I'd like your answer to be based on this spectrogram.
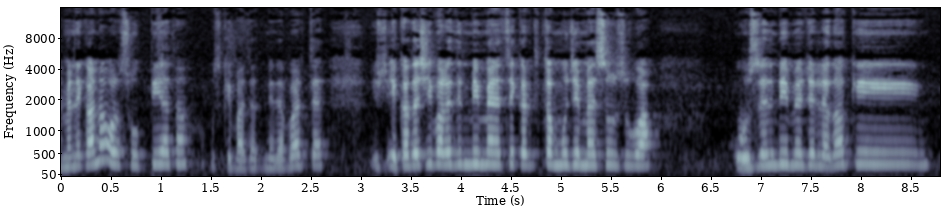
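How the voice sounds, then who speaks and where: A middle-aged woman speaks to her viewers in a loose, unscripted monologue. Her voice sits a little high, and she scolds, rambles and circles back to the same warnings again and again. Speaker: vlogger. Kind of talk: casual monologue to camera.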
